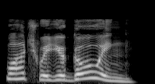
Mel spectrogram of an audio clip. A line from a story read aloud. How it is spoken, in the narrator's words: Candace exclaimed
